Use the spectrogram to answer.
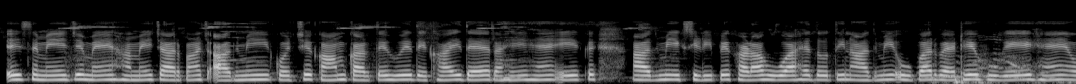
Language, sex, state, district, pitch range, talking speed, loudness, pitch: Hindi, female, Maharashtra, Aurangabad, 205-220 Hz, 160 wpm, -18 LUFS, 215 Hz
